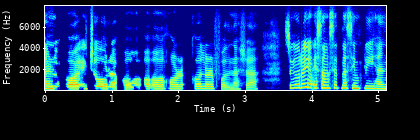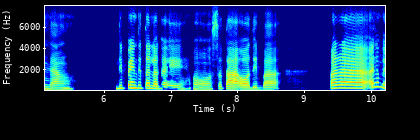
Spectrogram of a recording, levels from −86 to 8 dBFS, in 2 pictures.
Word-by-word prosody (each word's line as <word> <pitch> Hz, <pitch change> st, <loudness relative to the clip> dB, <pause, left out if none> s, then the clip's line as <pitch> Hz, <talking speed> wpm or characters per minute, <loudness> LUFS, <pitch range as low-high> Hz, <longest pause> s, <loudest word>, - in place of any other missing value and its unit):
ano 230 Hz, -1 st, +2 dB
ko, 200 Hz, -1 st, +5 dB
itsura 215 Hz, -3 st, 0 dB
ko, 190 Hz, -1 st, -3 dB, 0.2 s
oo, 200 Hz, -1 st, -1 dB
cor 205 Hz, -1 st, -2 dB
colorful 215 Hz, -3 st, -2 dB
na 185 Hz, 0 st, -7 dB
siya. 160 Hz, -2 st, -7 dB, 0.4 s
Siguro 310 Hz, +4 st, 0 dB
'yong 335 Hz, -4 st, +3 dB
isang 290 Hz, -2 st, +3 dB
set 285 Hz, -1 st, -5 dB
na 260 Hz, -, +3 dB
simplehan 235 Hz, -5 st, -1 dB
lang. 175 Hz, -, -6 dB, 0.7 s
Depende 275 Hz, +2 st, +2 dB
talaga, 225 Hz, -5 st, 0 dB
eh, 175 Hz, +3 st, -7 dB
oo, 180 Hz, -3 st, -6 dB
sa 215 Hz, +1 st, -10 dB
tao 185 Hz, -3 st, +4 dB
‘di 180 Hz, -1 st, -8 dB
ba? 170 Hz, +1 st, -2 dB, 0.8 s
Para 275 Hz, +2 st, +5 dB, 0.4 s
alam 400 Hz, +1 st, 0 dB
mo 295 Hz, -, -1 dB
215 Hz, 160 wpm, -22 LUFS, 190-255 Hz, 0.8 s, ko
